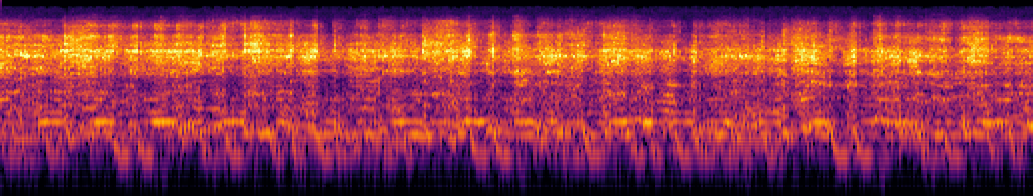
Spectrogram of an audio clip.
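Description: A live band playing loud electronic rock: a repeating electric guitar riff over a driving beat.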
